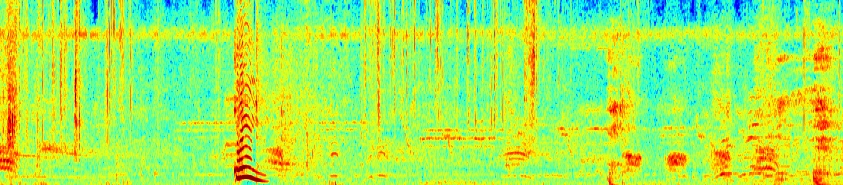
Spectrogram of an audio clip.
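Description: Crows at a lakeside in the morning, coming to food scattered for them: one loud, close caw stands out, followed by fainter scattered bird calls, with people talking over the scene.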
